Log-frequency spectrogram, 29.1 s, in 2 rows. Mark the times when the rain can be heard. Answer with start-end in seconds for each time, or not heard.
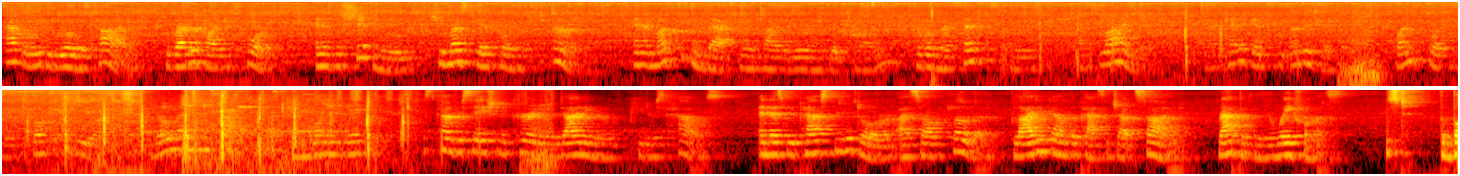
0.0-29.0.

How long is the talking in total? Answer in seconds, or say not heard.
29 s.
